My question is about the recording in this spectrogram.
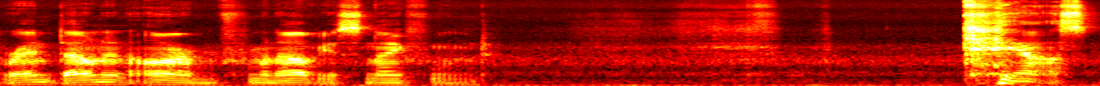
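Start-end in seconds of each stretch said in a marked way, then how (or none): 4.8-5.5 weak voice, then a cough. A narrator's reading. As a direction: barely get it out, coughing. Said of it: "she barely managed".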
